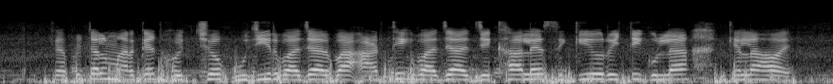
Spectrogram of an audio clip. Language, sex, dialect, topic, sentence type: Bengali, female, Jharkhandi, banking, statement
